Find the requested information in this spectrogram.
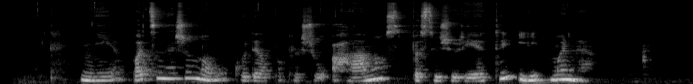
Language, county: Lithuanian, Vilnius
